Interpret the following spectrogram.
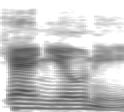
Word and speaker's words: Cagnoni: I was taught how to say it last week. Cagnoni, yeah. Cagnoni, thank you. It's like cannoli, yeah.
